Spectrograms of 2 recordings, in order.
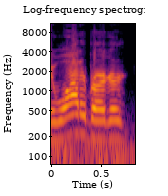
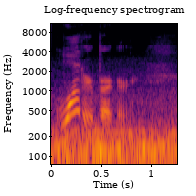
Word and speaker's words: Whataburger: hand side there and you'll notice i said water burger as in water as you drink because in texas we call it water burger but many people call it what a burger so it's either what a burger or whataburger burger check supplies here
